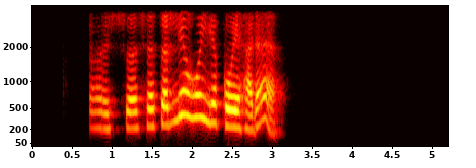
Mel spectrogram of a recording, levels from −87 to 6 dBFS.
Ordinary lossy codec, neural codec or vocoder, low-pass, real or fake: none; codec, 24 kHz, 0.5 kbps, DualCodec; 3.6 kHz; fake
